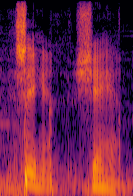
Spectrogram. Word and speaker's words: Shahan: I think you shoved in an extra syllable. – You added a couple syllables. – Oh. – You're good. I'm just messing with you. – Shit. – Shahan.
